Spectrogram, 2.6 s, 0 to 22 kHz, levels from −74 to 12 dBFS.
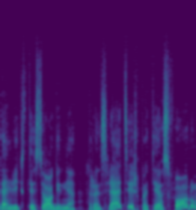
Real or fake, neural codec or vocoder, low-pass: fake; autoencoder, 48 kHz, 32 numbers a frame, DAC-VAE, trained on Japanese speech; 19.8 kHz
